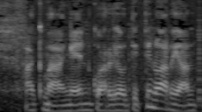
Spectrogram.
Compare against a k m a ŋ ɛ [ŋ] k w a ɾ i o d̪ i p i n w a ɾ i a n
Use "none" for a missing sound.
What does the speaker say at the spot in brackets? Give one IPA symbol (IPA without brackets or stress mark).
n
